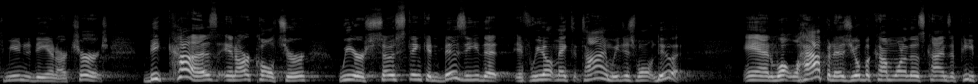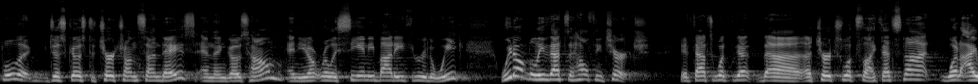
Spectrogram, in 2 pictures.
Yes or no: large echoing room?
yes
